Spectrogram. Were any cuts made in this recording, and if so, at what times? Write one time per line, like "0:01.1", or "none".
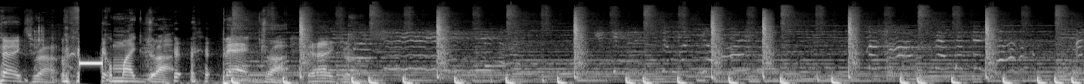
none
